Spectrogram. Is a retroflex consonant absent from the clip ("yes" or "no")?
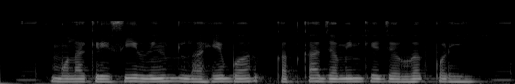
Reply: no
